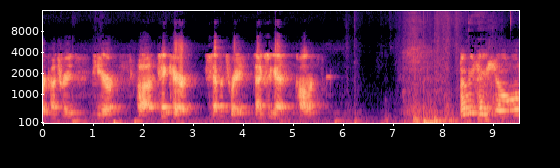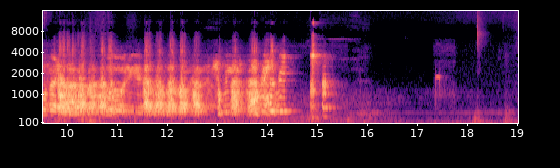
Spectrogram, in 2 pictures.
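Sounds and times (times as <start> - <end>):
man's voice through radio speaker: 0.0 - 5.6, 8.4 - 15.3.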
